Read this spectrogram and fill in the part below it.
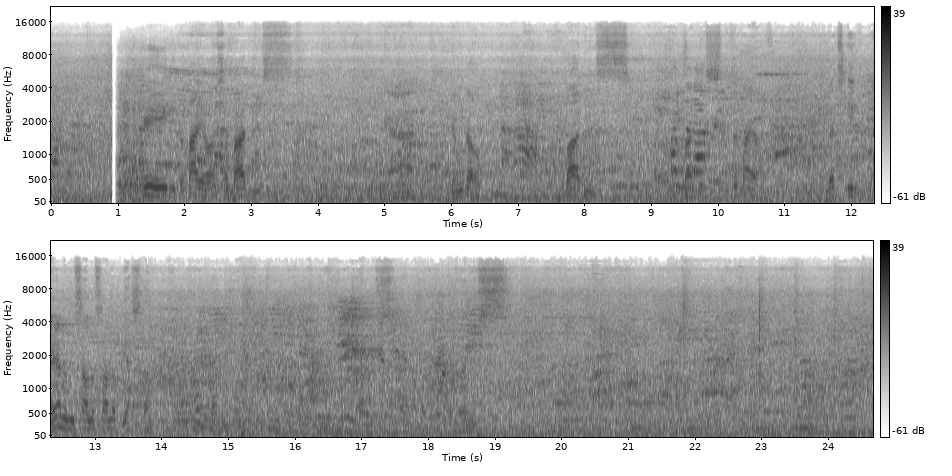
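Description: Many people chatter and murmur in a busy indoor space.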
